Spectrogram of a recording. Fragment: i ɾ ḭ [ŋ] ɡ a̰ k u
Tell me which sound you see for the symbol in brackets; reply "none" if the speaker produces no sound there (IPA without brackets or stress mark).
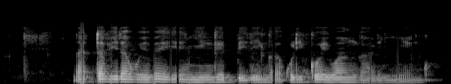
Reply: ŋ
